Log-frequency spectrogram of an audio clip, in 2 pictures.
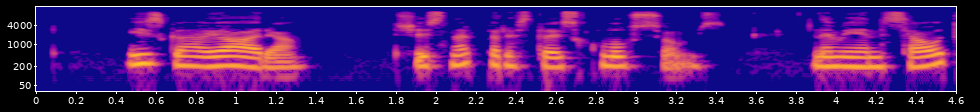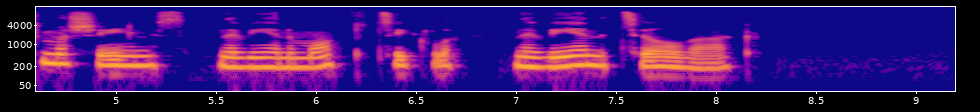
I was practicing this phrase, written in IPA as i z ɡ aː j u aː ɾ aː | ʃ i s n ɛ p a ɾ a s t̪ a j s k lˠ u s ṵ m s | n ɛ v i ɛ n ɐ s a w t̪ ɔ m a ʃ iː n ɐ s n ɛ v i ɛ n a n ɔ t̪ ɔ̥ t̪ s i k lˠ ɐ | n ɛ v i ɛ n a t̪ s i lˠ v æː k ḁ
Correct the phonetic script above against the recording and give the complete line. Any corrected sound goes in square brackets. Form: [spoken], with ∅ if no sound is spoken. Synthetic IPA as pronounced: i z ɡ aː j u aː ɾ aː | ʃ i s n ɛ p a ɾ a s t̪ a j s k lˠ u s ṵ m s | n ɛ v i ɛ n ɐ s a w t̪ ɔ m a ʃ iː n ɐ s n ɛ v i ɛ n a [m] ɔ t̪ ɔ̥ t̪ s i k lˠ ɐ | n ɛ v i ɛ n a t̪ s i lˠ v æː k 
